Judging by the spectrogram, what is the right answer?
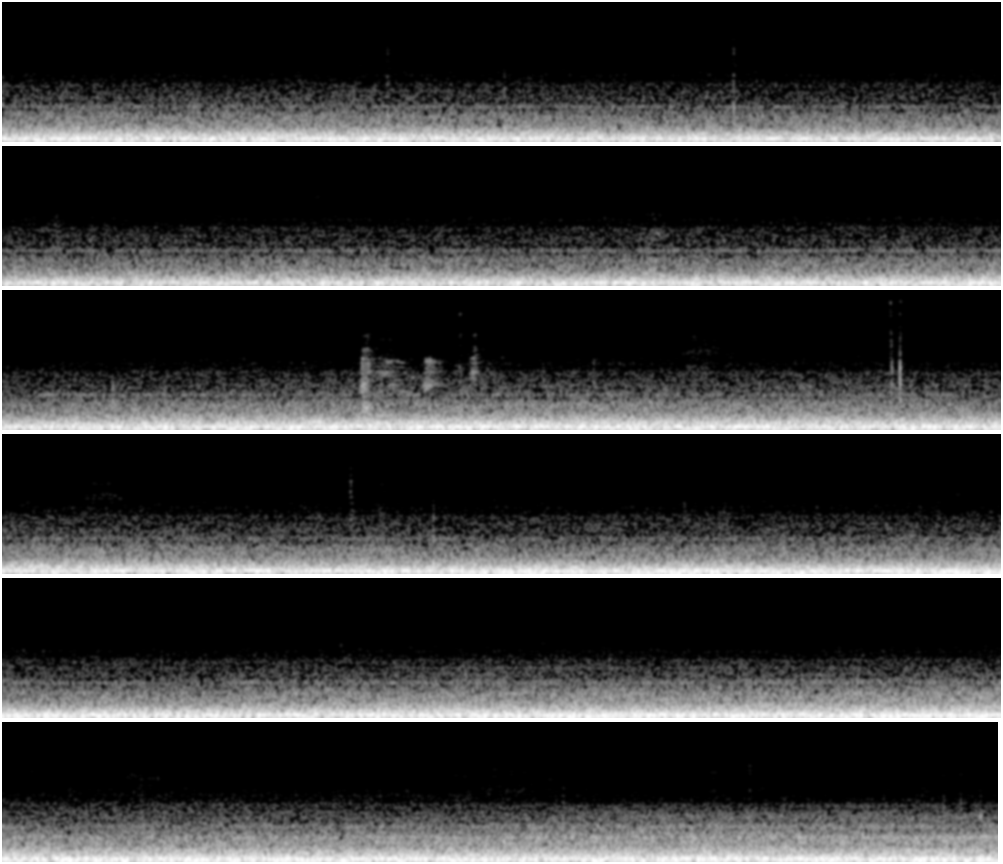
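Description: Steady low roar inside the cabin of a jet airliner on its approach, with landing gear lowered: engine and airflow noise. A few faint clicks about twelve seconds in.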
